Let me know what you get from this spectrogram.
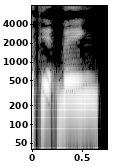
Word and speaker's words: Thiện Binh: Tên của người chồng là Gian Binh, Thiện Binh, chữ Gian có nhiều cách đọc, Chán, Thiền, Gian, Đơn, Sàn, Thiện, ở đây họ của nhân vật đọc là Thiện Binh, bạn Đào Tiểu Sơn miêu tả chữ viết là chữ Gian, Đơn.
